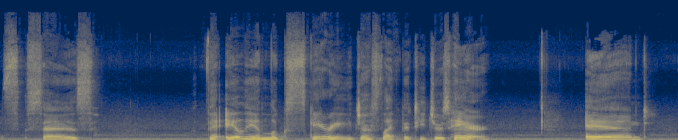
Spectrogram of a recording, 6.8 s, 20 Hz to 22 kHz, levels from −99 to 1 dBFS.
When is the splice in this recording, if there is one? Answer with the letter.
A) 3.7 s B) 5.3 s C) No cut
C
